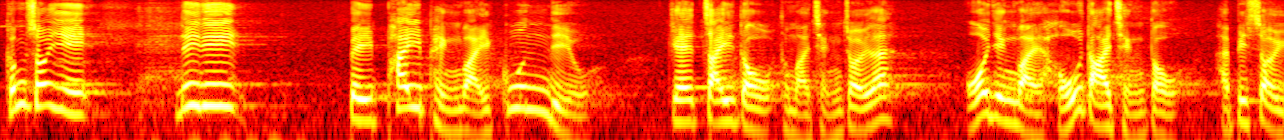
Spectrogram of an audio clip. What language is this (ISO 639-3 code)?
yue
